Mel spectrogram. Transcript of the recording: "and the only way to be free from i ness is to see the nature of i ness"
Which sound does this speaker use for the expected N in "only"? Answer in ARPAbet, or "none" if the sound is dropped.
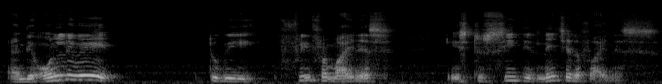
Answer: N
